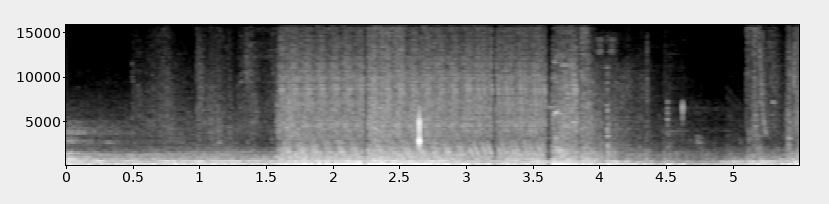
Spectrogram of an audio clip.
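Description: Robot weapons firing nonstop in the War Robots video game, a dense barrage of rapid gunfire and blasts with a few sharper hits, while someone talks over it.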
